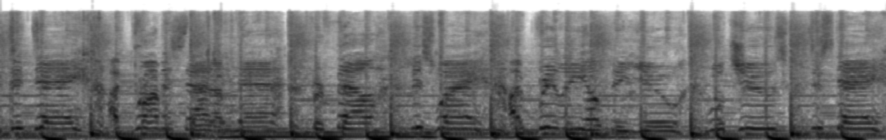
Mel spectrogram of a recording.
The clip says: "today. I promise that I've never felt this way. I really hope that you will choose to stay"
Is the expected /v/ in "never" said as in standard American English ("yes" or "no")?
no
